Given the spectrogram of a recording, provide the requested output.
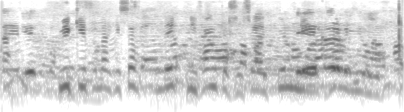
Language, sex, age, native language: Icelandic, male, 13, Icelandic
